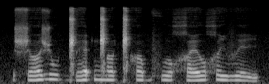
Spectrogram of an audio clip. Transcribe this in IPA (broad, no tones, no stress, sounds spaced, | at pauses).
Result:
ʃ ʌ ʒ u ɡ͡ǁ ɛ ʔ ŋ͡ǁ ʌ ǁʰ ʌ b f u χ ɛ u̯ χ i v e i̯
